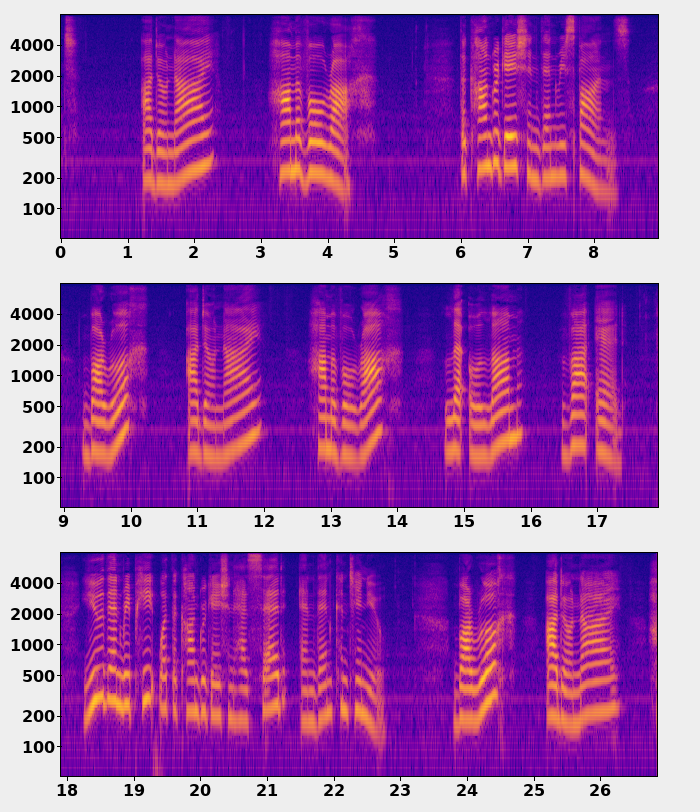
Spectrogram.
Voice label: before and after recited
